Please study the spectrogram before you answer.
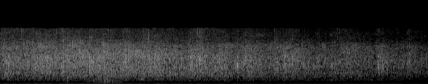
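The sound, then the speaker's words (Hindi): An audience at a youth forum gives loud, thick applause that holds steady and then gradually thins and softens toward the end. “तो अपने लिए एक बार जोरदार तालियां”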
